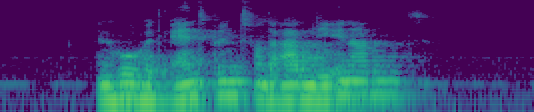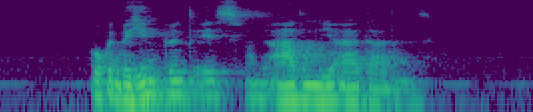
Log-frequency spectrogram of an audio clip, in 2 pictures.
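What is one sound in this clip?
A middle-aged man speaks calmly and softly close to a microphone.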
